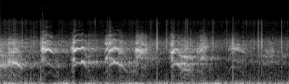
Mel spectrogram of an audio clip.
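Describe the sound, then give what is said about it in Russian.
A dog yelps and whimpers in a rapid string of high, pained cries, about eight or nine short bursts in quick succession, loud, with no one talking. It runs on three legs out of merchant Pichugin's woodyard, looking back, chased by a man. “Из дровяного склада купца Пичугина, прыгая на трех ногах и оглядываясь, бежит собака.”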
